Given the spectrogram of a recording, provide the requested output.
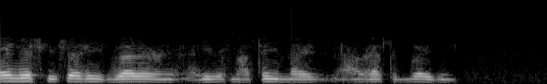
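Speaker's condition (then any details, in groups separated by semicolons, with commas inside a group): Parkinson's disease; diagnosed about two years ago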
